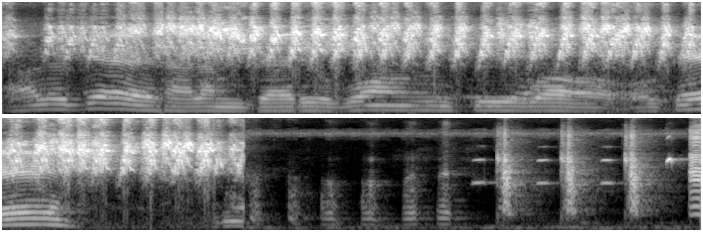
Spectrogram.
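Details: Javan myna training song for talking birds, very vocal: a run of arched, nasal notes repeated quickly under a continuous high buzzy rattle, then a quieter stretch of sharp clicks and short chips.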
